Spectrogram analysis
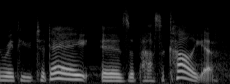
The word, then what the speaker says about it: passacaglia: you today is a pacala which is fun to say pacala but harder to spell and so in my head it's passacaglia so I remember how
